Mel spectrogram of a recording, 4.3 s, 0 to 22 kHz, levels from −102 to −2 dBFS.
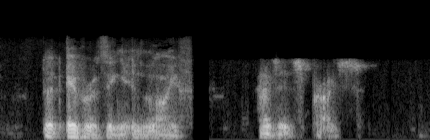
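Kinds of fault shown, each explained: Low bit depth without dither: grainy distortion runs through the whole clip, and it changes with the speech, roughest on quiet syllables and decays where the level sinks toward a few quantisation steps. The error tracks the signal instead of sitting as a steady hiss, which fits samples likely truncated to about 10 bits with no dither added. The noise floor sits at roughly 40 dB below the speech.
Handover gap: at 1.91 s the speech falls away within a few tens of milliseconds and stays silent for 180 ms, until 2.09 s. This is the call being passed from one network link to another, with no speech frames delivered while the switch completes. Whatever was said in that window is simply gone, not muffled or garbled, and the sound resumes only once the new link carries audio.
Fallback to narrowband: from 2.09 s to the end the sound loses everything above 4 kHz, turning duller and rougher than the first part. 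Before the gap the call ran on AMR-WB HD Voice at 12.65 kbit/s, where speech is clear with only light codec damage. After the handover it continues on AMR-NB at 7.4 kbit/s, whose narrow band removes the crisp upper consonant detail.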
